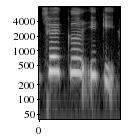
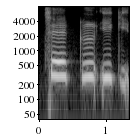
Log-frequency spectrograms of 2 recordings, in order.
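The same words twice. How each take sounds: First: 切割一击 with a breathy, higher first syllable 切; aspirated first syllable. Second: 切割一击 read evenly with an unaspirated 切; flat unaspirated. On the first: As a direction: start 切 on an aspirated puff, pitched up, then 割一击 slowly. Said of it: "第一个音呢音调有比较高一点". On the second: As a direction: glide through 切割一击 level, with no puff of air on 切. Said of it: "只是平稳的念过去". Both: Shown as a demonstration.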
